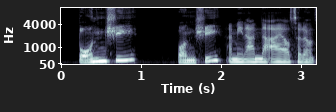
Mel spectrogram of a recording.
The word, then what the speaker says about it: banshee: So I think it's pronounced Bonshi.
